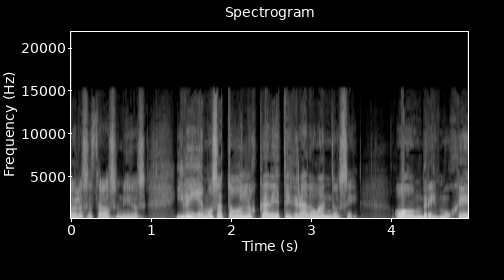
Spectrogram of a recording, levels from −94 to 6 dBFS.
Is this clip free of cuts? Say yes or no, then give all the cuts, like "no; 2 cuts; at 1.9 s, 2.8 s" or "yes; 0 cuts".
yes; 0 cuts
